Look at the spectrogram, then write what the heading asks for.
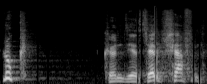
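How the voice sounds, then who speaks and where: An actor playing a pompous, outraged school headmaster in a German radio play. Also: male voice, a little high, sing-song, normal speed, fairly bright tone. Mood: stern, dismayed. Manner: pompous, indignant.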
